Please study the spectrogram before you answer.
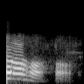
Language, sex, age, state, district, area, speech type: Marathi, female, 45-60, Maharashtra, Pune, urban, conversation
